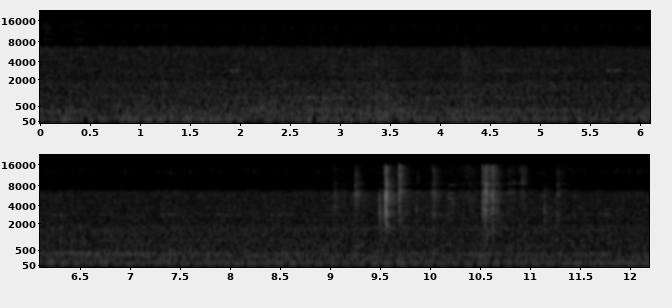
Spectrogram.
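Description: Steady low hum and faint hiss of room background noise, like a running fan, with a few faint clicks about nine and a half to ten and a half seconds in.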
